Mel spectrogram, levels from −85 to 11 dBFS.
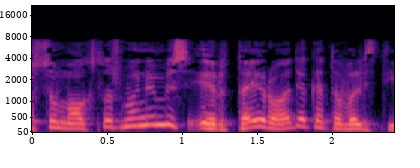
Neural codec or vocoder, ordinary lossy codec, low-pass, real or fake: none; MP3, 32 kbps; 7.2 kHz; real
